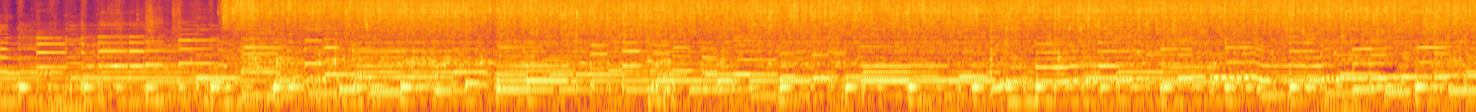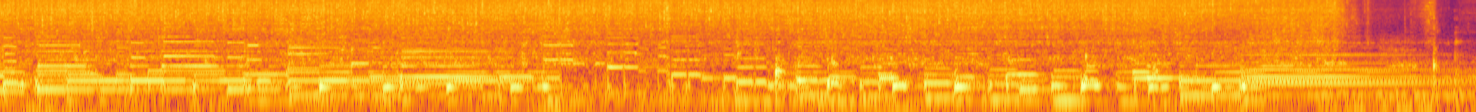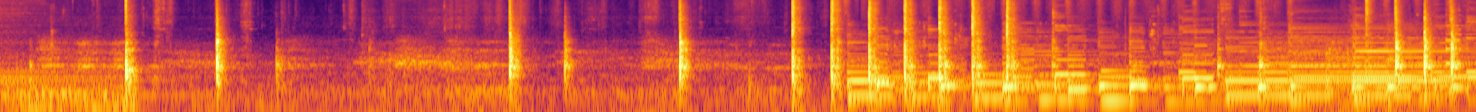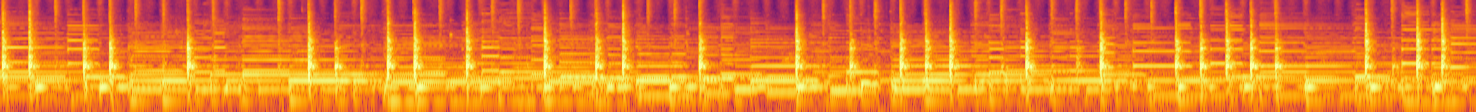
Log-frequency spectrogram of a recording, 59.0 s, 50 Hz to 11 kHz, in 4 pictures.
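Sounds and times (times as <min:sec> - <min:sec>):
background music: 0:00.0 - 0:29.9, 0:37.9 - 0:59.0
hands washing meat: 0:02.2 - 0:29.2
tap water running into basin: 0:02.2 - 0:29.2, 0:43.4 - 0:57.2
knife chopping on cutting board: 0:37.4 - 0:39.8.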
